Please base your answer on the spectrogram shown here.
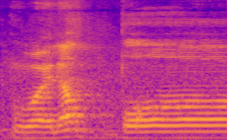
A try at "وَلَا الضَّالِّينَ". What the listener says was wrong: نعم، ينبغي أن تتخلص من الغنة، الغنة المصاحبة للياء، للمياه المادية. طبعا اللام من حروف البينية، يعني فيها شيء يسير من امتداد الصوتي هنا، فنقول ولا الضالين. أحدث شيئا ما عند اللام.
